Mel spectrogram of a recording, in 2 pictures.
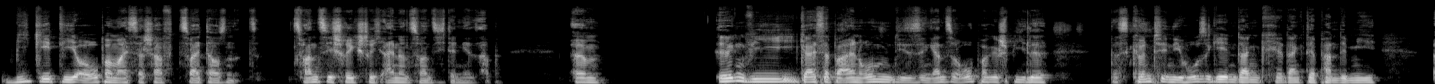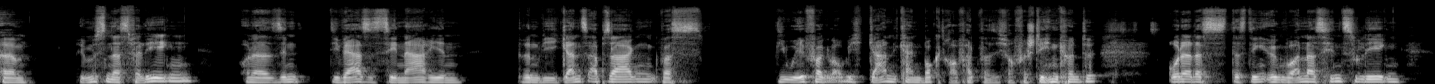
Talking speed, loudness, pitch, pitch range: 135 wpm, -18 LUFS, 110 Hz, 100-125 Hz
